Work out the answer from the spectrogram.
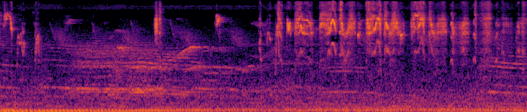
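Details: Young sogon in vigorous ngleper song: scattered thin high notes build into a rapid chattering series of bright chirps, about two per second, above a continuous low hum.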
